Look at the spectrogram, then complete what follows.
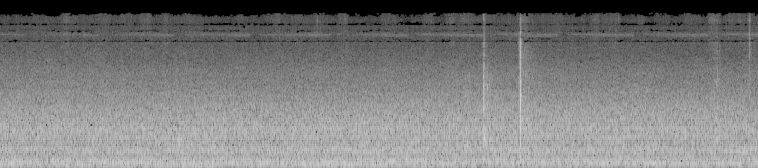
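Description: Two sharp clacks about half a second apart, a little past the middle, as practice swords strike each other in sparring, the second clack louder. Under them runs a steady outdoor background rumble like distant traffic.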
